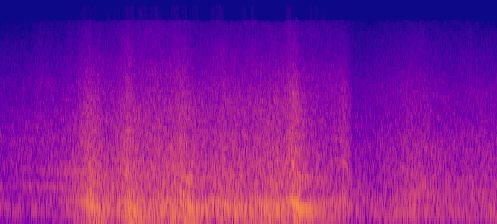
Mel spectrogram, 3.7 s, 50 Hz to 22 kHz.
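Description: Gen 4 race cars roaring around the Texas speedway in iRacing during an All-American Cup Series race, a loud engine drone with rising and falling pitch sweeps as cars pass, continuous with no talk.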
